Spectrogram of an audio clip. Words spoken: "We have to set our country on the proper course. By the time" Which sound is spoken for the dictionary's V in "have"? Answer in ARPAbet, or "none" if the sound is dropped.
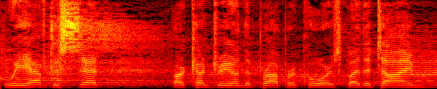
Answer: F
